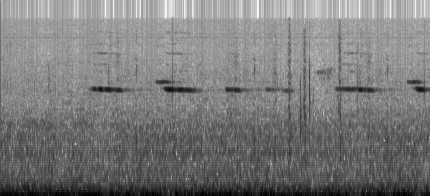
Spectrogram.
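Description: Car engine running, heard from inside the car as a steady low hum, with several short high-pitched tones and a few light clicks over it.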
